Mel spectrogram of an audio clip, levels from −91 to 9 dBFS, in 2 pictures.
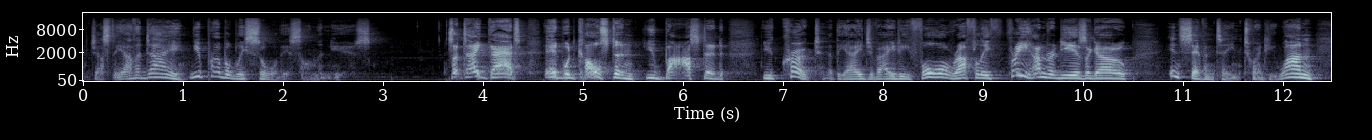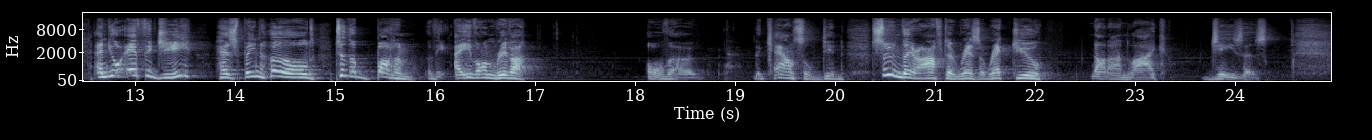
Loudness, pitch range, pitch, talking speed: -22 LUFS, 155-235 Hz, 185 Hz, 130 wpm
